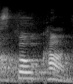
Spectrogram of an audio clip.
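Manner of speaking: স্পোকান with an open "kan" ending; pronunciation model. Shown as a demonstration. Teacher modelling pronunciation for students, স্পোকান ending in "-kan". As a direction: model স্পোকান clearly, second syllable "kaan". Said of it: "উচ্চারণ করে".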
